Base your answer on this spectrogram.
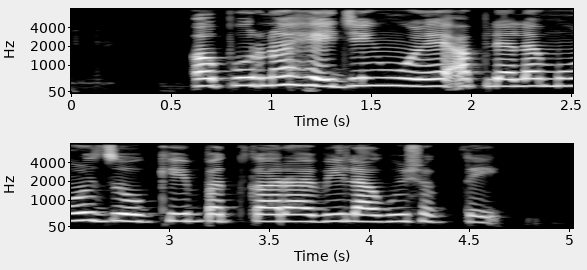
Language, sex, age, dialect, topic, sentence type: Marathi, female, 18-24, Standard Marathi, banking, statement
